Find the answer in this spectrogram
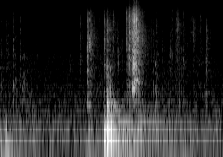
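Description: A foil trading-card pack wrapper torn open by hand: a few short crinkling rips about halfway through, otherwise faint.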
